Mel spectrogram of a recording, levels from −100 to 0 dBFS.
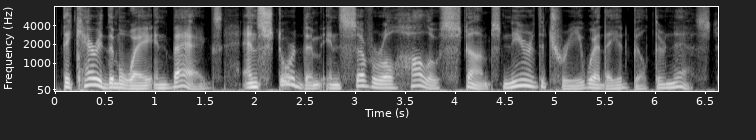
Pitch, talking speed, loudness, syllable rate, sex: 135 Hz, 200 wpm, -19 LUFS, 4.7 syllables/s, male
